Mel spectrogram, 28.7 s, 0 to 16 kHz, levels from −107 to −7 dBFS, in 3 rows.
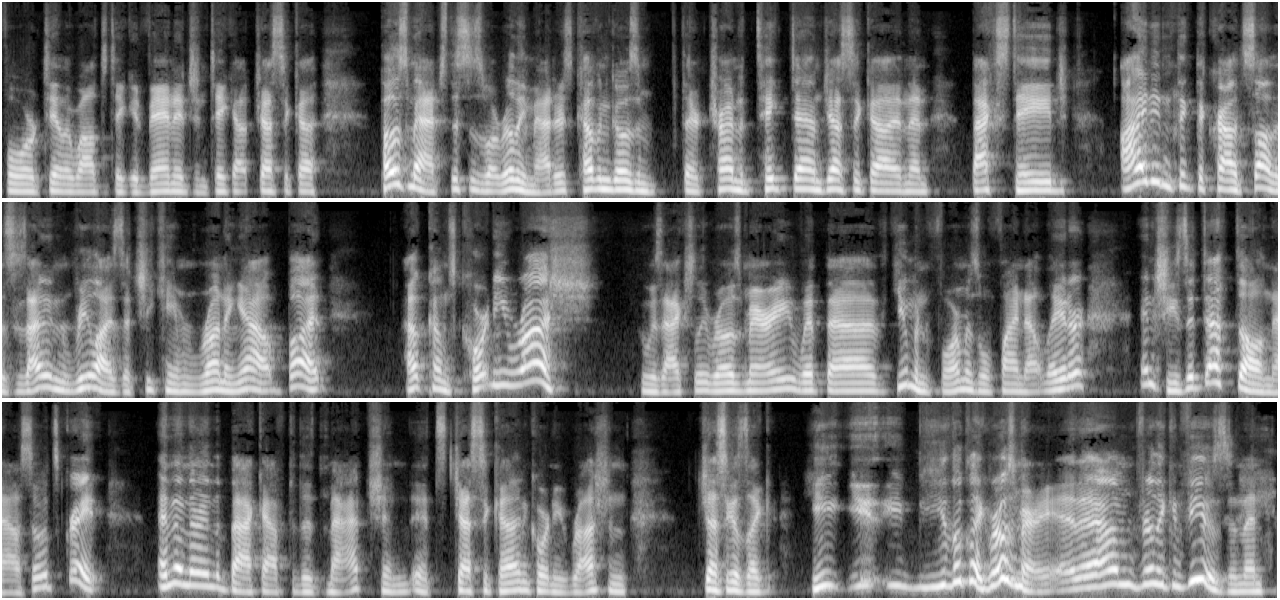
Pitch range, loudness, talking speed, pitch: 140-190 Hz, -18 LUFS, 215 wpm, 155 Hz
